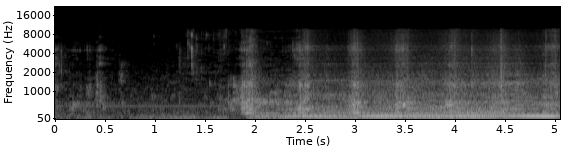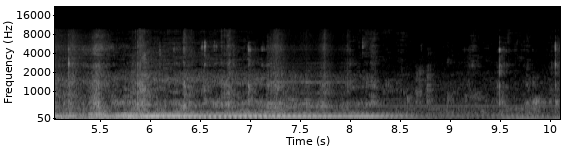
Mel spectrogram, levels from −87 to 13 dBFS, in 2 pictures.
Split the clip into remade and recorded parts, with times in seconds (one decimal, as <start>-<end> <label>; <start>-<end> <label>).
0.0-2.5 recorded; 2.5-5.6 remade; 5.6-7.2 recorded; 7.2-8.0 remade; 8.0-10.1 recorded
